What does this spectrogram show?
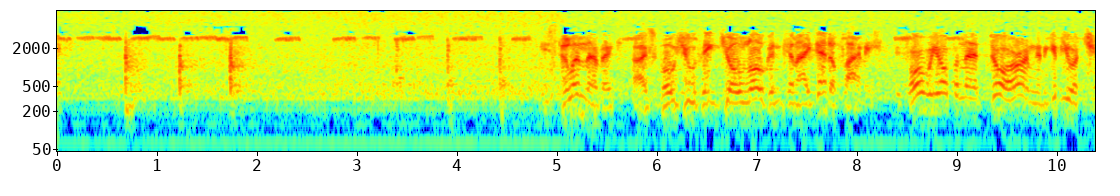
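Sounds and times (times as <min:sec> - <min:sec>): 
knocking on the side of a wagon: 0:00.6 - 0:02.0, 0:03.4 - 0:04.7
speech: 0:05.1 - 0:10.3.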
